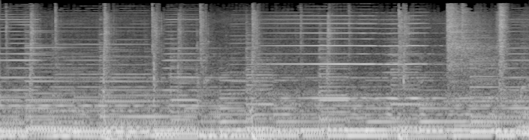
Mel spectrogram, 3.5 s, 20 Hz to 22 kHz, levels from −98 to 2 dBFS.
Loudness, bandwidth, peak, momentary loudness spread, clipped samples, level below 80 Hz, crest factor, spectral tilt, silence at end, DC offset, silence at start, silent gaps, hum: -15 LUFS; over 20 kHz; -2 dBFS; 3 LU; under 0.1%; -30 dBFS; 12 dB; -5 dB/octave; 0 s; under 0.1%; 0 s; none; none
